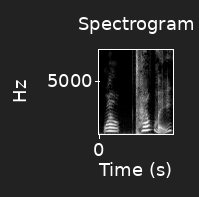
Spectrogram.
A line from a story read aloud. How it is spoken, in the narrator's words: pleaded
